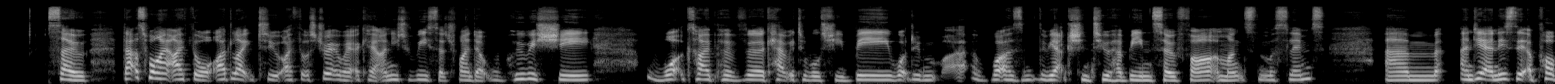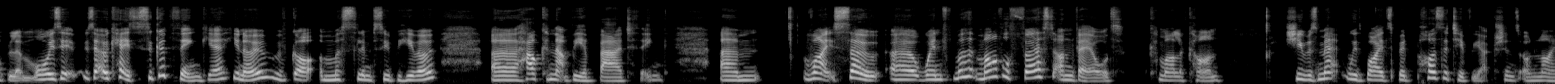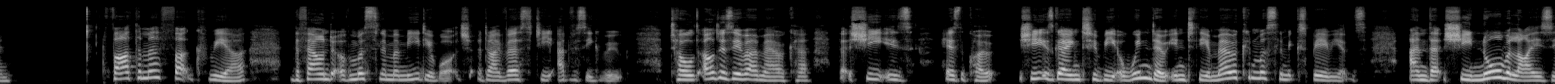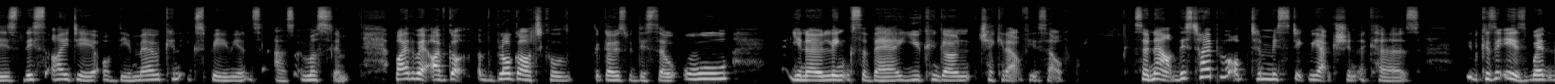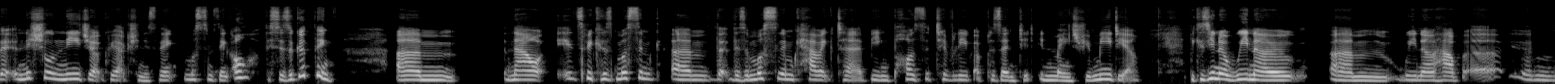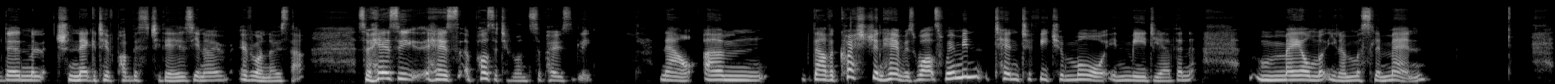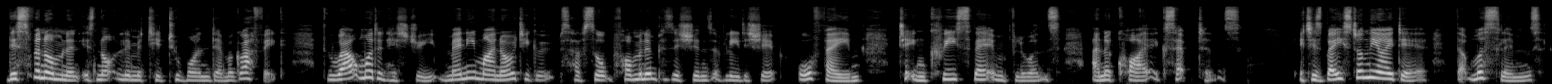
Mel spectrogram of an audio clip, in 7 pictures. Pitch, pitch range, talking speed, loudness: 215 Hz, 195-250 Hz, 165 wpm, -22 LUFS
